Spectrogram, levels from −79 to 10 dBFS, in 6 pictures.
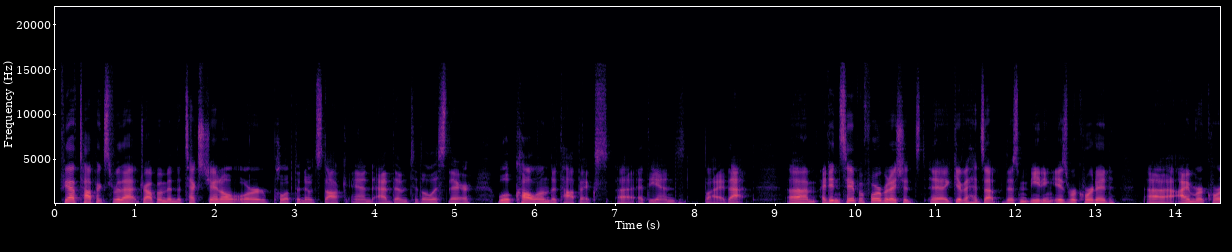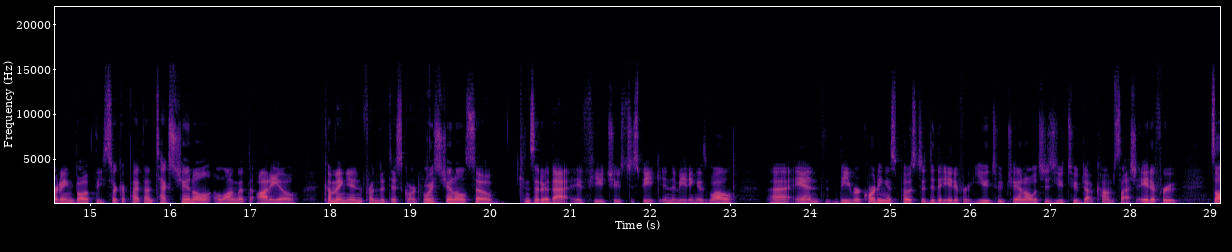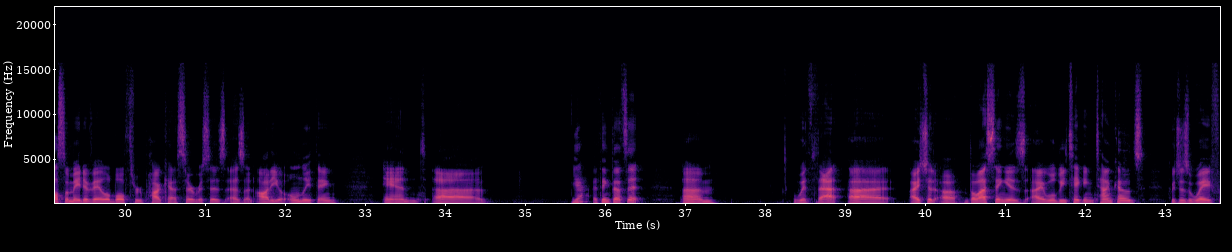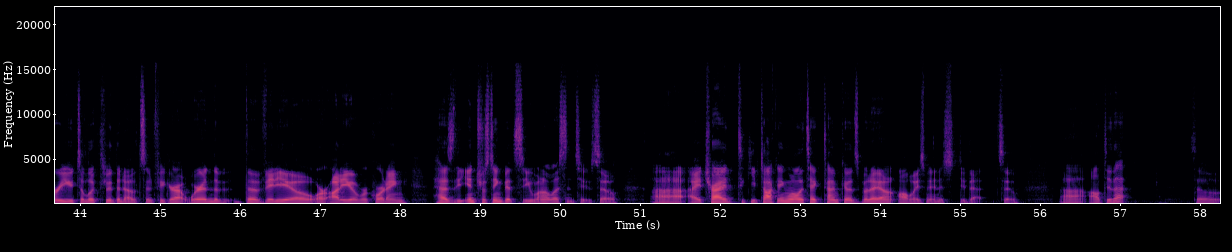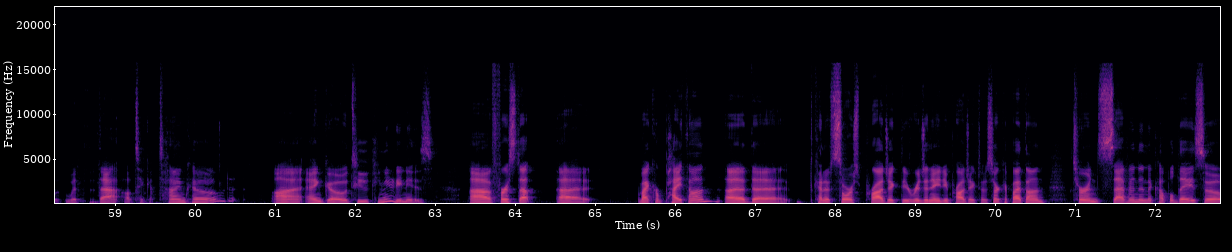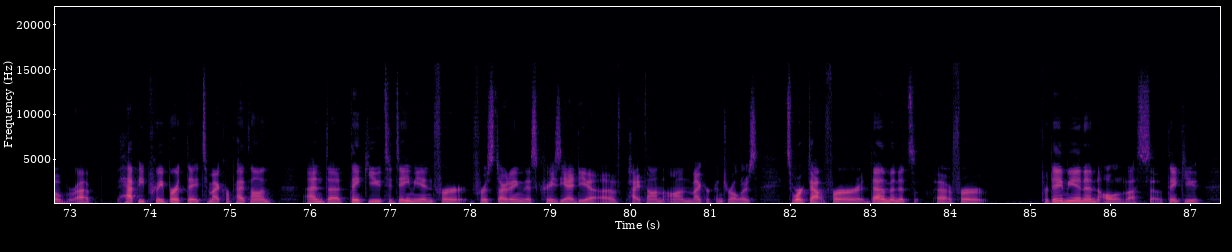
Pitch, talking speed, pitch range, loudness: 130 Hz, 185 wpm, 120-155 Hz, -30 LUFS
